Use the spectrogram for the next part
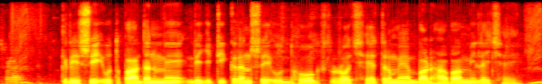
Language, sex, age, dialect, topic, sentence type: Maithili, female, 25-30, Angika, agriculture, statement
